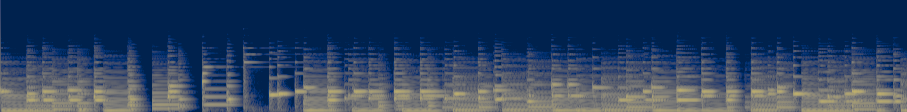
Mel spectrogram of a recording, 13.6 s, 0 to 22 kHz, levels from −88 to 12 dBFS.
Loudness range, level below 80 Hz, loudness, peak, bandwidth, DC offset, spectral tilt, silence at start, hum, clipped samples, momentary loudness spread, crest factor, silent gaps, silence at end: 3 LU; -30 dBFS; -22 LUFS; -6 dBFS; 4.3 kHz; under 0.1%; -11.5 dB/octave; 0 s; none; under 0.1%; 7 LU; 16 dB; none; 0 s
